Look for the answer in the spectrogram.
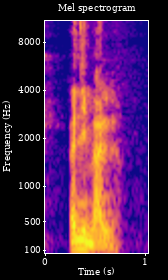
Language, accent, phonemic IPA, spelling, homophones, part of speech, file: French, France, /a.ni.mal/, animale, animal / animales, adjective, LL-Q150 (fra)-animale.wav
- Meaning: feminine singular of animal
